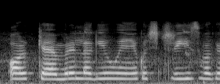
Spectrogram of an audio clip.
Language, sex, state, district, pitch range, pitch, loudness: Hindi, female, Uttarakhand, Tehri Garhwal, 260-265 Hz, 265 Hz, -16 LUFS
